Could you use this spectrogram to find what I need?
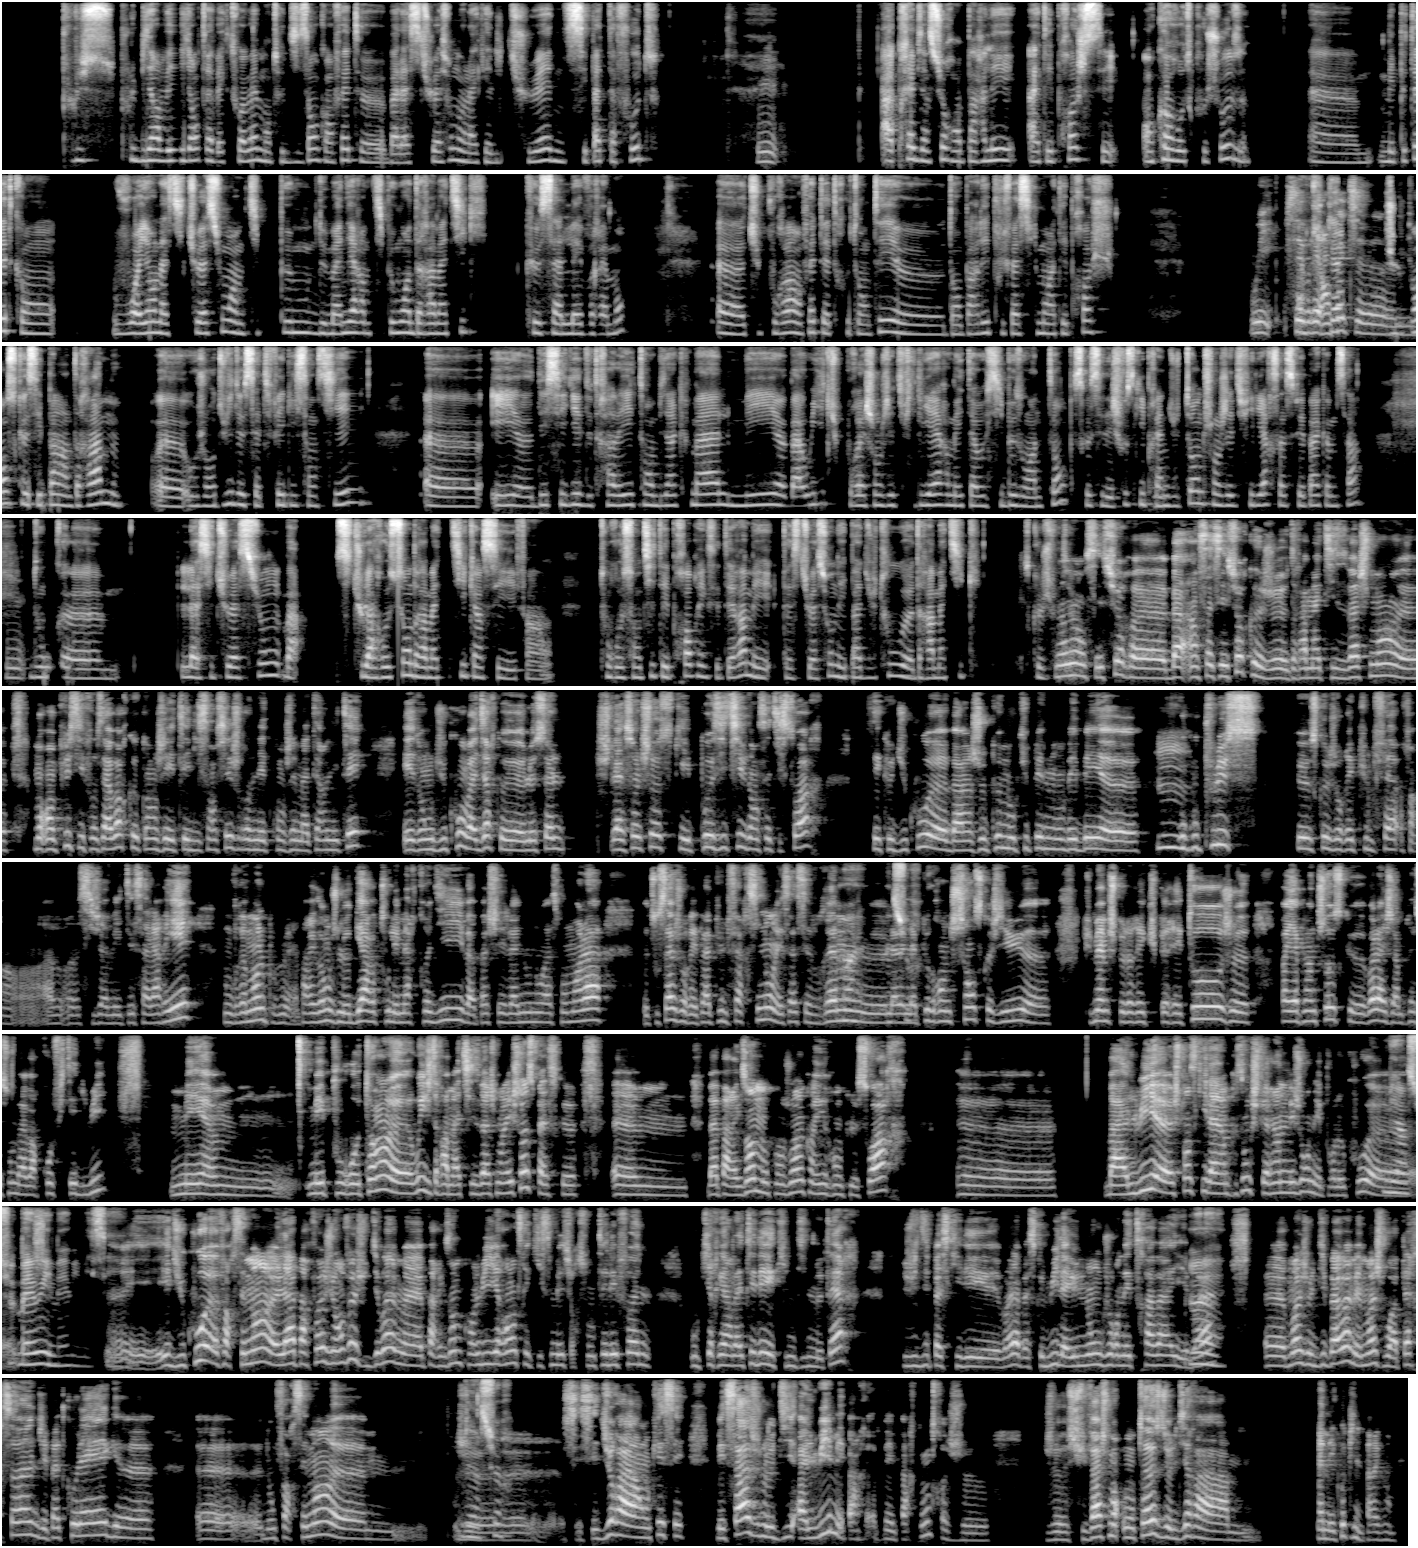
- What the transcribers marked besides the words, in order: tapping; other background noise; stressed: "positive"; unintelligible speech; stressed: "vraiment"; stressed: "chance"; stressed: "tôt"
- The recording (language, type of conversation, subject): French, advice, Pourquoi ai-je l’impression de devoir afficher une vie parfaite en public ?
